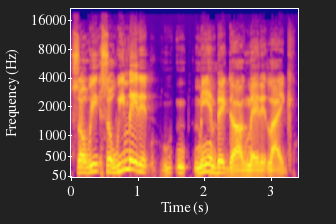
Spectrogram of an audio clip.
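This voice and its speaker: A man's voice: medium pitch, big pitch swings, moderate pace, fairly bright tone, dry recording, clean studio sound. A man chatting casually as a podcast co-host, with laid-back, slang-heavy banter. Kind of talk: casual chat.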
